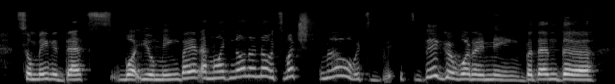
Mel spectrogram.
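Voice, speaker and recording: A high-pitched woman's voice with a Portuguese accent, a dark, mellow tone, very wide pitch swings, a moderate pace and hardly any pauses. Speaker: circle participant. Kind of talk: reflective group sharing. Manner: halting, many restarts.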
